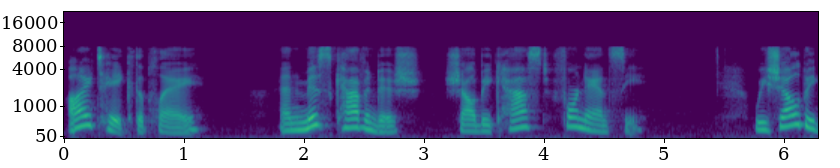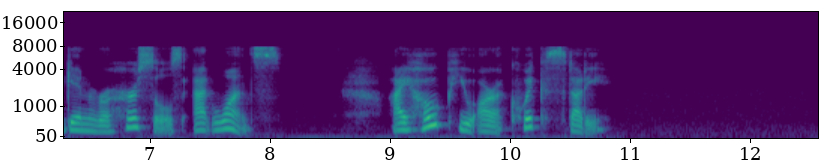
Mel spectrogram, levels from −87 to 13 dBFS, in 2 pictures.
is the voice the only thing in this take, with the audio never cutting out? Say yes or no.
yes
